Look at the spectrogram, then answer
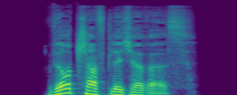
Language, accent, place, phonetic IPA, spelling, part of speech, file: German, Germany, Berlin, [ˈvɪʁtʃaftlɪçəʁəs], wirtschaftlicheres, adjective, De-wirtschaftlicheres.ogg
- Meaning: strong/mixed nominative/accusative neuter singular comparative degree of wirtschaftlich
